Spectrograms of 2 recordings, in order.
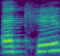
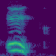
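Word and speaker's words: ache: एक, इसको हम एखे नहीं बोलते हैं, इसको हम क्या प्रोनाउंस करते हैं? एक।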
